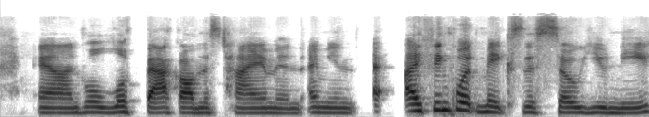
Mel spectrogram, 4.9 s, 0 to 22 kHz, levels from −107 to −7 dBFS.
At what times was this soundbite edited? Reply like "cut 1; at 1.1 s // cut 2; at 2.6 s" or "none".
cut 1; at 2.9 s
